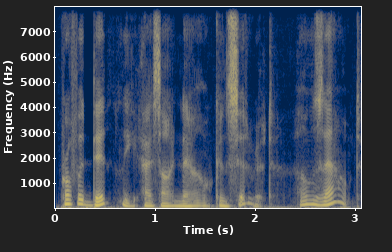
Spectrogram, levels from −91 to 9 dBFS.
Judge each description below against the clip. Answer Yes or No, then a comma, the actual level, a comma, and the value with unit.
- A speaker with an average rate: Yes, average, 175 wpm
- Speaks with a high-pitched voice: No, low, 130 Hz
